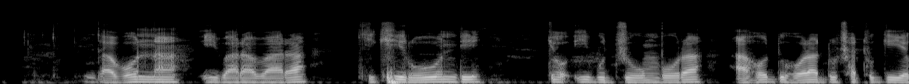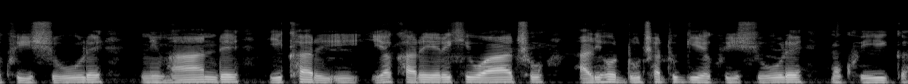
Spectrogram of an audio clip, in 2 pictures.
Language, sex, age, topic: Rundi, male, 18-24, education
